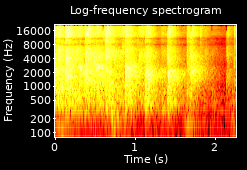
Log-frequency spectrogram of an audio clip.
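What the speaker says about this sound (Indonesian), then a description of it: "beri tepuk tangan dulu untuk kita semua" A small group of students claps in a few short bursts at a school event, with a rhythmic, patterned feel rather than continuous applause, then trails off.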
